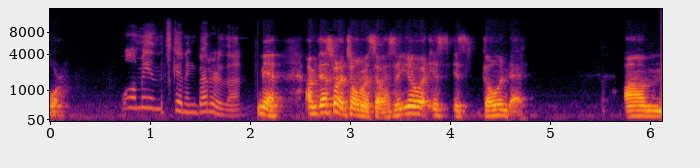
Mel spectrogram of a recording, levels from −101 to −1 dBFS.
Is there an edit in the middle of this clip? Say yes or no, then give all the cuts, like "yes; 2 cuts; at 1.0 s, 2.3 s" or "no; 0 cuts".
yes; 3 cuts; at 1.1 s, 2.0 s, 4.6 s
